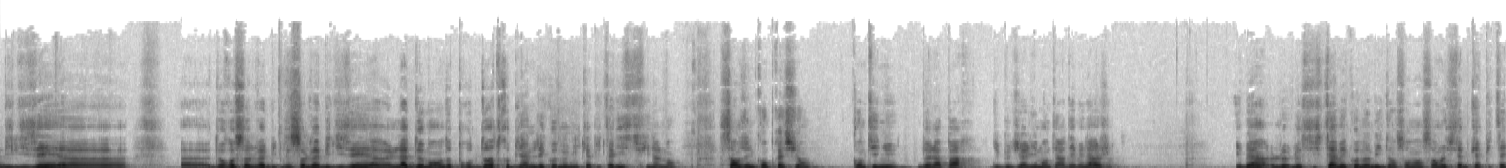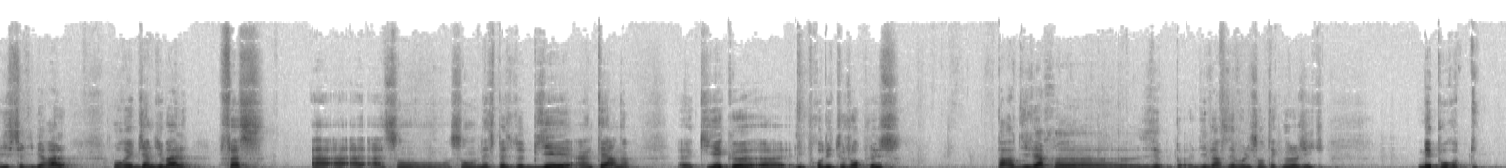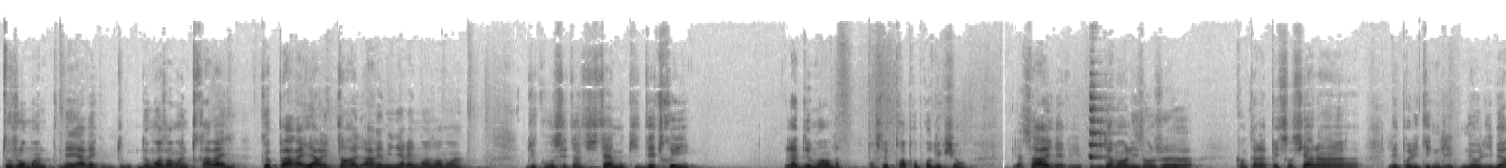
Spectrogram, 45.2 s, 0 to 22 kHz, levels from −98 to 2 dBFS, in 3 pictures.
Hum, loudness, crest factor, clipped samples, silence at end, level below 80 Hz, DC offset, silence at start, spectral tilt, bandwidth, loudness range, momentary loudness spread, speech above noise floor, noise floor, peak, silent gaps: none; -19 LUFS; 18 dB; under 0.1%; 0 s; -46 dBFS; under 0.1%; 0 s; -7 dB/octave; 18 kHz; 6 LU; 12 LU; 35 dB; -53 dBFS; 0 dBFS; none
